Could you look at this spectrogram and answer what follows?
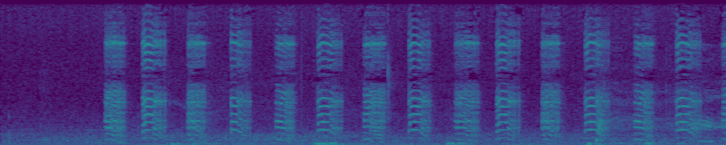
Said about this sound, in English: What was that? No idea. Is that like a rubber duck or a squeaking chair? What is that? Is that one of our sound effects? Oh, it's a bed spring. Oh, it's a bed spring.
